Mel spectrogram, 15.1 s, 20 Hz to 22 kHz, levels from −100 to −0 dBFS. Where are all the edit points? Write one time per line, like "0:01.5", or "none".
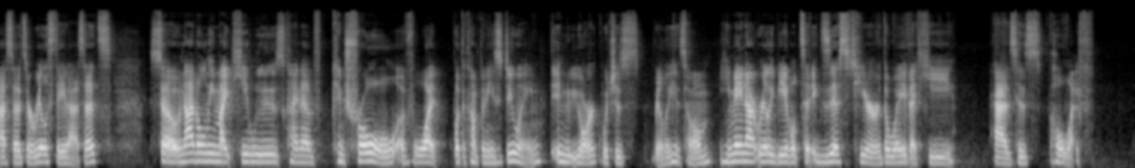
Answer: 0:01.8
0:05.9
